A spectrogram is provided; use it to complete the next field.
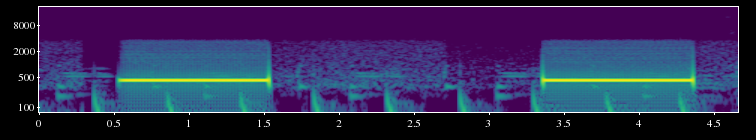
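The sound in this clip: Telephone tone heard while calling someone: two long, steady, loud tone bursts with a pause between them, over faint rhythmic low thumps.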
